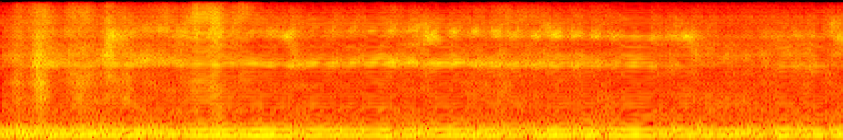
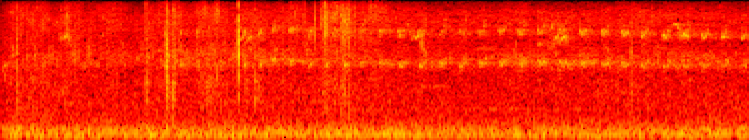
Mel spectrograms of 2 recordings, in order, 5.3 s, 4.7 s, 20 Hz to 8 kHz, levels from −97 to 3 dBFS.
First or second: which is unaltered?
second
